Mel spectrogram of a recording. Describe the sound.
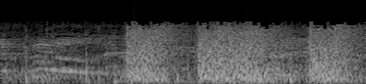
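Rifle gunfire in a mounted skirmish against Indian riflemen. Three loud, sustained bursts of broad crackling noise strike one after another, with rougher, quieter noise before them.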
